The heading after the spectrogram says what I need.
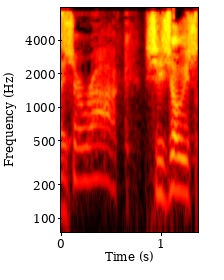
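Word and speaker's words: Cîroc: Ciroc.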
